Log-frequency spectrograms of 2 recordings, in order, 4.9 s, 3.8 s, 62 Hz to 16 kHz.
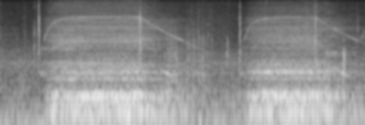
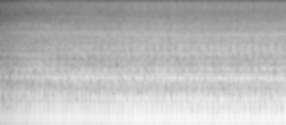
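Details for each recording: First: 2009 Ford Fusion with P0410/P0491 secondary air faults, electric air pump under intake manifold commanded on with a test tool: three bursts of high whine about 1.5 s each; pump runs, heard loudly through its inlet tube at the air filter housing. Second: 2009 Ford Fusion with codes P0410 and P0491, engine idling. Switching the secondary air pump on adds air behind the mass airflow sensor when the computer isn't expecting it. A low, uneven loping idle with a droning hum results, a rough idle.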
